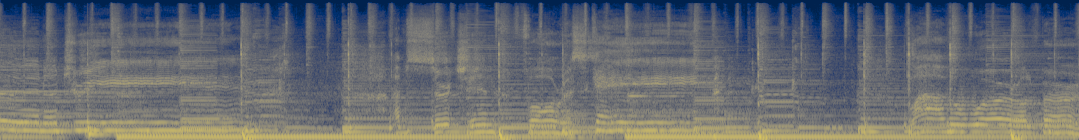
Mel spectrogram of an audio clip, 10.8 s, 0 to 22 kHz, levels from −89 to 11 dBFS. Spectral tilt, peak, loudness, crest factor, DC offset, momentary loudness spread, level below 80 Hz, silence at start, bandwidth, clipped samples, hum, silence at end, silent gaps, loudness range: -5 dB/octave; 0 dBFS; -15 LUFS; 14 dB; under 0.1%; 4 LU; -18 dBFS; 0 s; over 20 kHz; under 0.1%; none; 0 s; none; 1 LU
